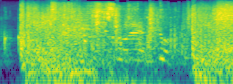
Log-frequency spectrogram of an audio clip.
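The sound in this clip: Gunshots blast a poker machine and then a glass-strewn table in two loud, sharp bursts. The first is followed by a long crashing decay, and the second hits near the end.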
